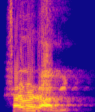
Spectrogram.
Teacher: यह अनुस्वार ण जैसा आभास होते हुए संरागी उच्चारण में ण जैसा बोला महसूस होगा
